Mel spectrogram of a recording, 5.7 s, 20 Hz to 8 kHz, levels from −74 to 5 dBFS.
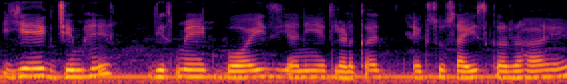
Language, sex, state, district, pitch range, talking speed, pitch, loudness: Hindi, female, Bihar, Patna, 185-205 Hz, 150 wpm, 200 Hz, -13 LUFS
